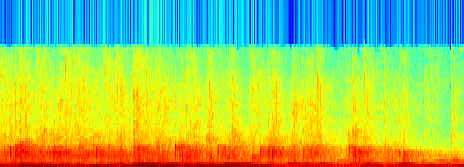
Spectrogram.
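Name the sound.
audience round of applause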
